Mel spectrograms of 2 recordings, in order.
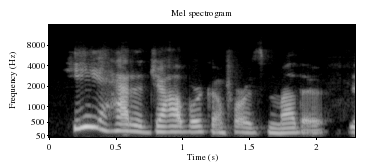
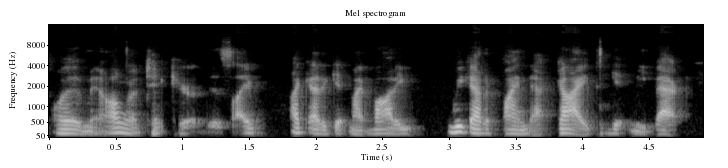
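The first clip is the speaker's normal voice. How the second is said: lower, fast determined cat voice; Joe as the cat; 6 semitones lower, faster than usual. Retold or imitated. Joe stuck in the cat, lower and fast, taking charge. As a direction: rattle it off low and quick, taking charge.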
